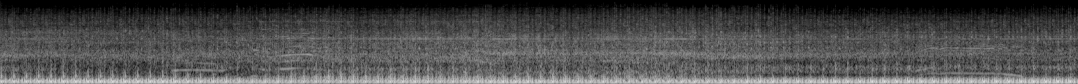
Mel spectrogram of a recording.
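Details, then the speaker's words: Built VQ35DE V6 in a Z, first start-up, finally idling after earlier backfires, run only briefly because there is no coolant in it: steady, even low idle with a smooth regular beat and no misses or knocks; normal idle. "right now we're just finally idle so get to like fully wound up"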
